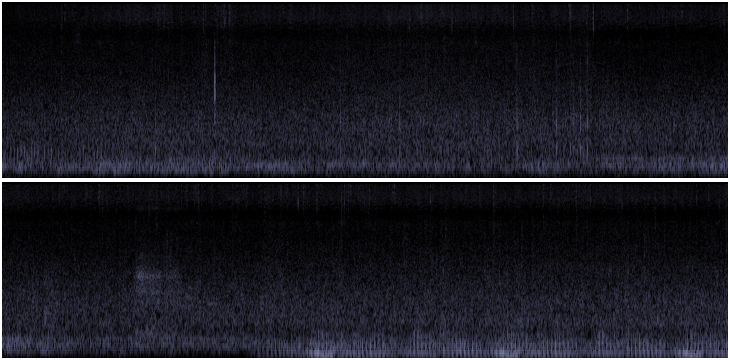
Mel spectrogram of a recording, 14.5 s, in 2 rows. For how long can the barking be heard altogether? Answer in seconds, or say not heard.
not heard.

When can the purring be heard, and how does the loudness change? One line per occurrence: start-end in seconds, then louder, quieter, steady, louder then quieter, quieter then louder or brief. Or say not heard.
0.0-14.4 quieter then louder.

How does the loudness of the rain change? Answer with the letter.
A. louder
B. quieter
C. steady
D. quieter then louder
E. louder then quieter
C.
